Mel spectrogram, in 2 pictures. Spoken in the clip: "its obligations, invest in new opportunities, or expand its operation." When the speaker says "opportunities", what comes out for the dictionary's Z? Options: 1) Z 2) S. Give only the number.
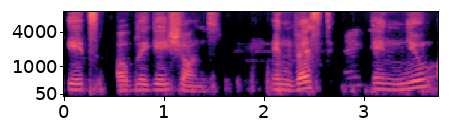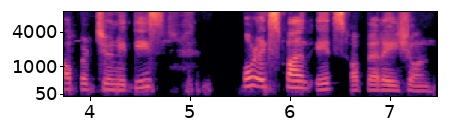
2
